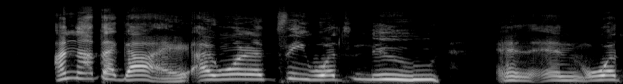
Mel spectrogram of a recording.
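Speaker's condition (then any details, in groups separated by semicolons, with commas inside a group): Cerebral palsy; voice always shot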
